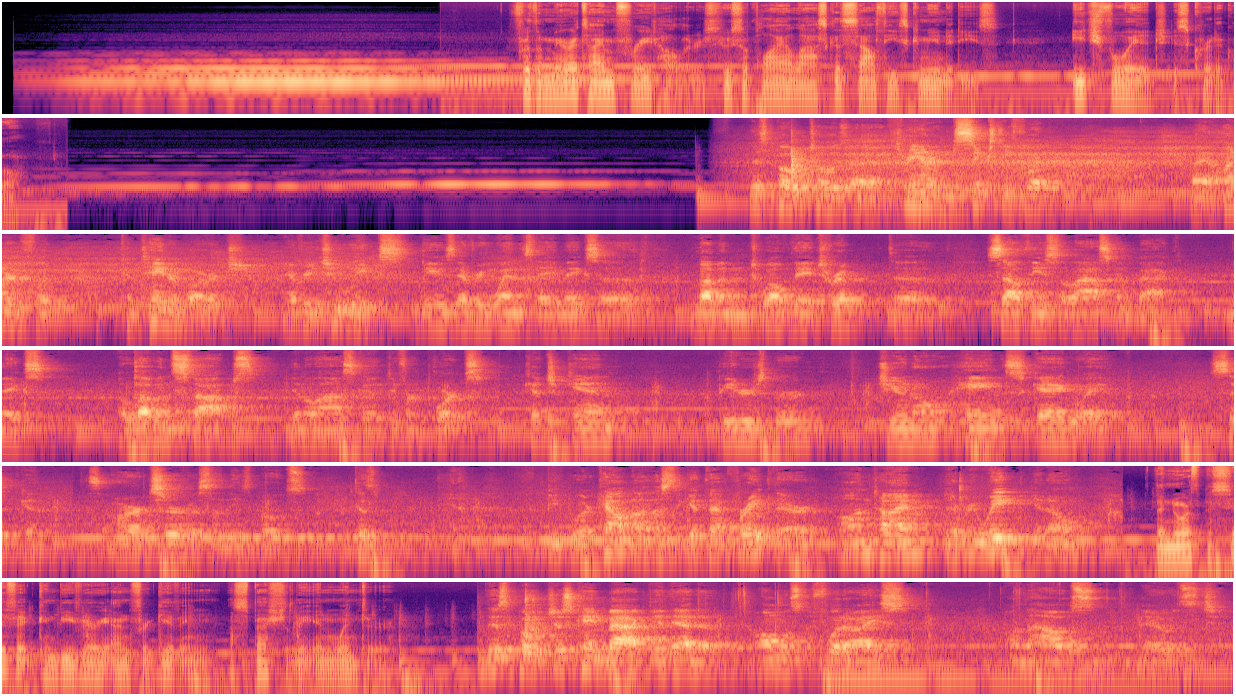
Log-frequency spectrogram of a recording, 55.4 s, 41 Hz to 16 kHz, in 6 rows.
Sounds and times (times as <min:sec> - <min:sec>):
Ambient music: 0:00.1 - 0:55.4
Speech: 0:03.8 - 0:09.4, 0:14.9 - 0:17.2, 0:18.2 - 0:32.4, 0:33.1 - 0:36.1, 0:36.8 - 0:39.8, 0:41.1 - 0:49.2, 0:49.8 - 0:53.1, 0:53.7 - 0:55.4.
